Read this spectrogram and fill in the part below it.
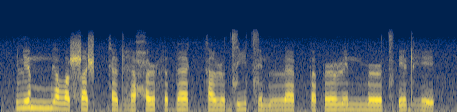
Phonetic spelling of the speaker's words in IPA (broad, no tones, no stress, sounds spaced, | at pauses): lʲ ɐ mː i lˠ ɐ ʂ a ʃ kː æ ɖʱ æ ħ ə˞ h ə b æ kː a ɭ ʊ d͡z i t͡s e m lː æ pː ɐ p ə˞ ɭ e mː ə˞ t͡sʼ e ɖʱ e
